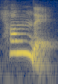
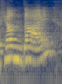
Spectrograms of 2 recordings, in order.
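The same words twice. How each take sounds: First: It is said with a Korean pronunciation. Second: It is said with an English pronunciation. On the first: The speaker calls it right. "in Korean, the correct pronunciation is" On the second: The speaker calls it wrong. "so many variations of this word in English"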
